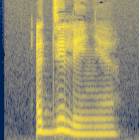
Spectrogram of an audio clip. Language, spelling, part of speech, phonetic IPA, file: Russian, отделение, noun, [ɐdʲːɪˈlʲenʲɪje], Ru-отделение.ogg
- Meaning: 1. department, division, branch 2. separation 3. secretion 4. compartment 5. squad, section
